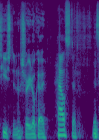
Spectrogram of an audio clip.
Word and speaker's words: Houston: Okay, Houston is how you pronounce it.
